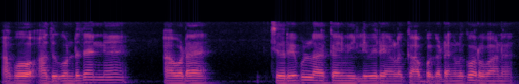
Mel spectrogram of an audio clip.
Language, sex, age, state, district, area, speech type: Malayalam, male, 18-30, Kerala, Thrissur, rural, spontaneous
